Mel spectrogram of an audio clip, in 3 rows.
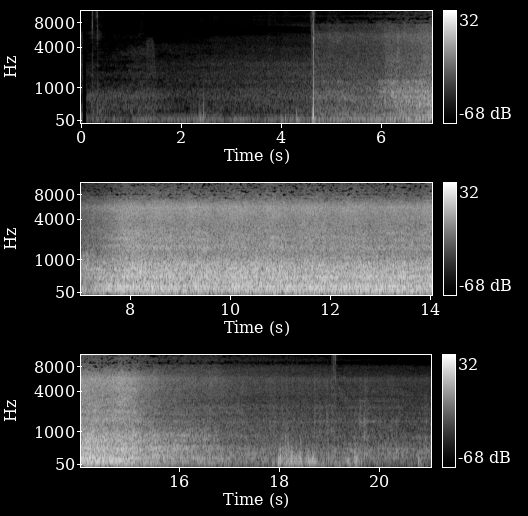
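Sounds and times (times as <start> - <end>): train rushing past: 4.7 - 21.0.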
